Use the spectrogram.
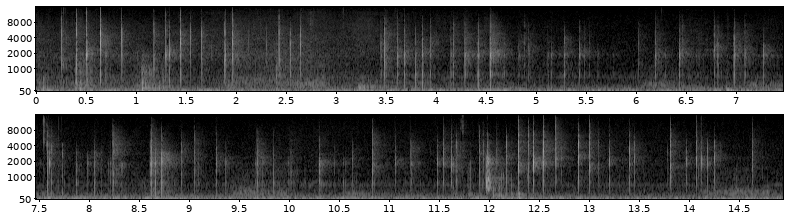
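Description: Long nails tap and scratch the solid glass back and metal frame of a silver-white smartphone. Many quick, sharp, bright clicks come in irregular clusters over soft scratching and a steady low hum. Each tap is dry and stops at once with no ring.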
